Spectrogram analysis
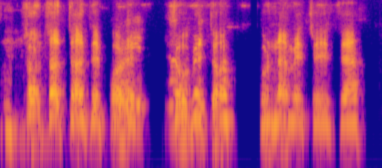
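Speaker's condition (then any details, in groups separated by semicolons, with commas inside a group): Amyotrophic lateral sclerosis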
